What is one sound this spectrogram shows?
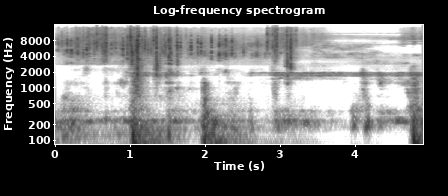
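Ice axes strike hard ice with sharp, crunching thuds.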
